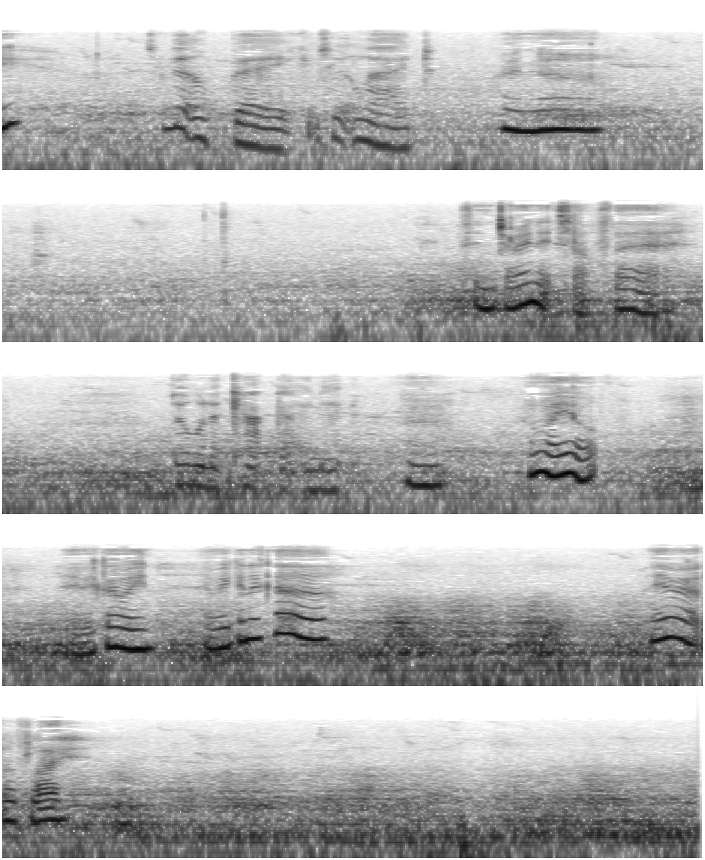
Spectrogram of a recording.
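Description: A small bird chirps close by.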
